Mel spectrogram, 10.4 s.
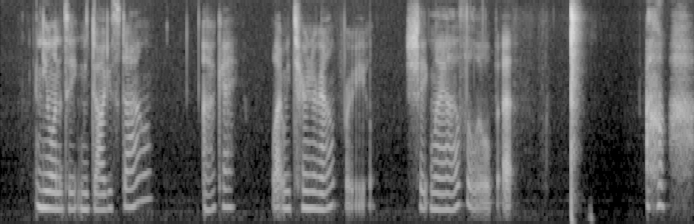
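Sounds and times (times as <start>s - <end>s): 
speech: 0.5s - 2.2s, 3.0s - 7.8s, 9.7s - 10.4s
slap on the body: 8.6s - 8.9s.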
